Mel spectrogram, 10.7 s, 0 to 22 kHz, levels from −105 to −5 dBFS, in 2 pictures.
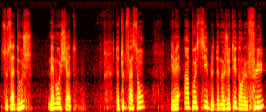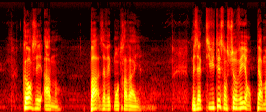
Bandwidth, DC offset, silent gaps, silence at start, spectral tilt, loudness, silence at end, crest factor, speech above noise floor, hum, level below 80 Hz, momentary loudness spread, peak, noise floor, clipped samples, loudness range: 15.5 kHz; under 0.1%; none; 0.05 s; -7 dB/octave; -26 LUFS; 0 s; 24 dB; 43 dB; none; -66 dBFS; 9 LU; -2 dBFS; -68 dBFS; under 0.1%; 3 LU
